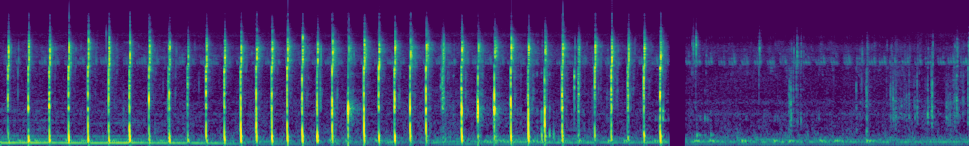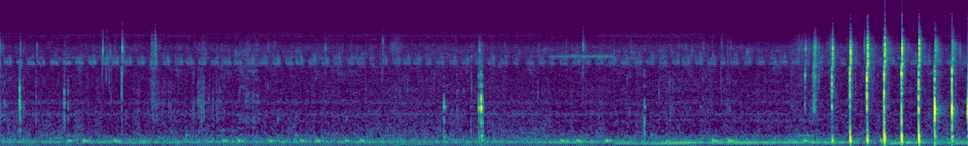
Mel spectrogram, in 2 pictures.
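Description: Wooden pestle pounding garlic and herbs in a wooden mortar, an even run of strikes about three to four a second. The pounding stops for a stretch of scattered small handling clicks, then starts again near the end, all over a steady high insect hiss.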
